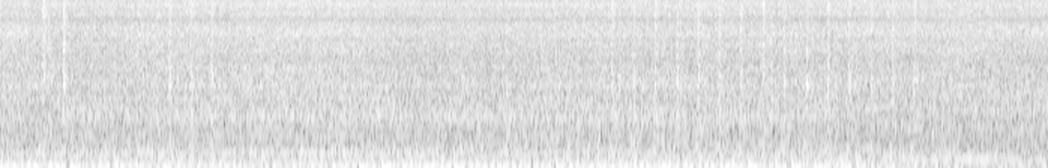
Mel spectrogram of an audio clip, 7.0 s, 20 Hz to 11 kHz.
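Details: MerCruiser 260 5.7L V8 idling with a faint, loosely regular knock of roughly three to four per second. It is heard only at idle and goes away as the rpm rises. The source is undiagnosed.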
